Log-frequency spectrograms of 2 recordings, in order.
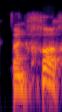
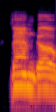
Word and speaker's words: Van Gogh: It's pronounced Van Gogh in Dutch. Van Gogh, we say in English, the Dutch painter.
